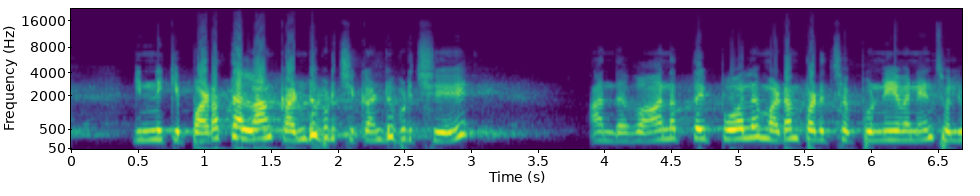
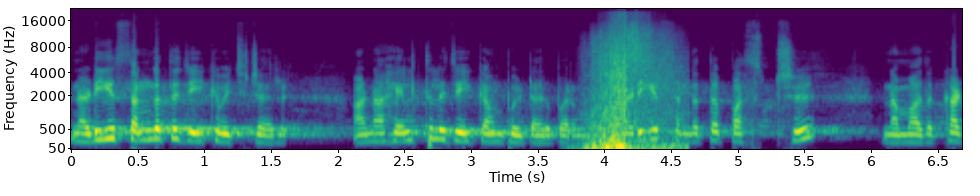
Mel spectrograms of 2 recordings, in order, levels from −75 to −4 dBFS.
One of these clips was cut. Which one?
second; 1 cut; at 4.1 s

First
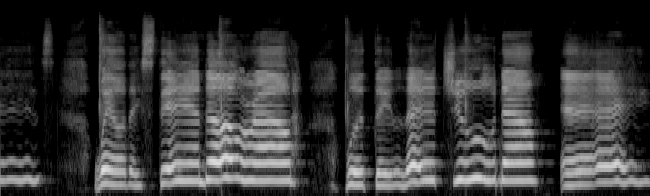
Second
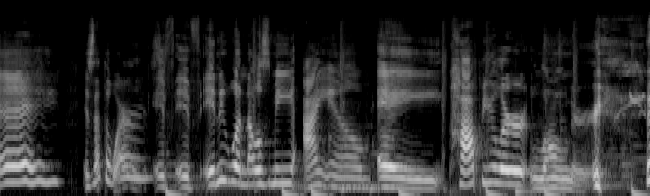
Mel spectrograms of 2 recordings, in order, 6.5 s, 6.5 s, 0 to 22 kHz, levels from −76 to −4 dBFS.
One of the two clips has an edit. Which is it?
second; 3 cuts; at 1.5 s, 3.7 s, 4.4 s

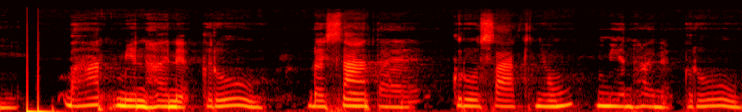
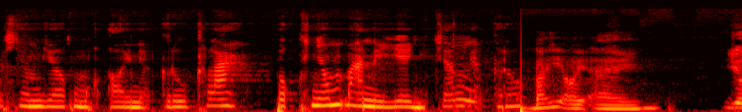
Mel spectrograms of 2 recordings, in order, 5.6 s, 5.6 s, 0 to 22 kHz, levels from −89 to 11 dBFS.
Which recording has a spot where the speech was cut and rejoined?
second; 1 cut; at 3.9 s

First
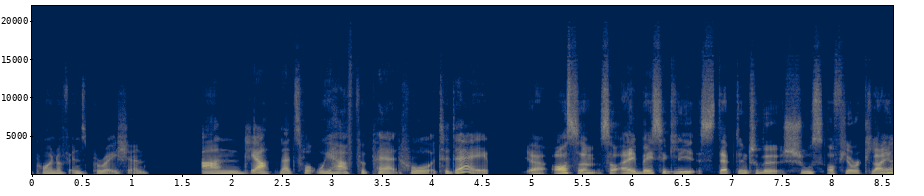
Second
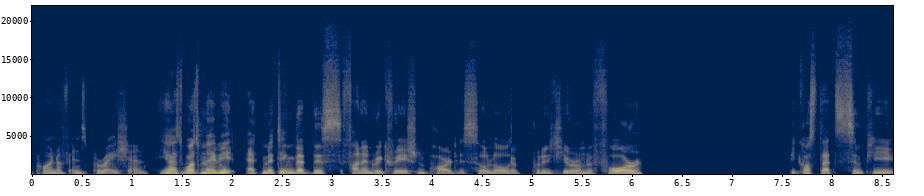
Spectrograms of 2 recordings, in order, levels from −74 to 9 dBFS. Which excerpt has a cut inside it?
second; 2 cuts; at 1.2 s, 4.8 s

